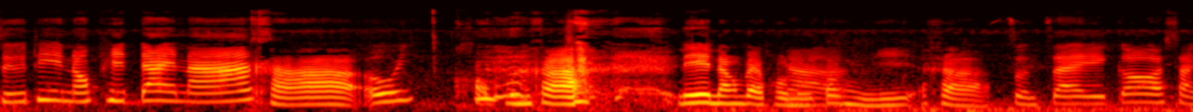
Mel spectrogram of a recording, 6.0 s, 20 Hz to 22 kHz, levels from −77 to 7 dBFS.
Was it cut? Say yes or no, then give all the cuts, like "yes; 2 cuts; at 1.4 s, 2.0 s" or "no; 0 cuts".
no; 0 cuts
